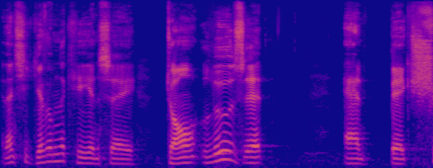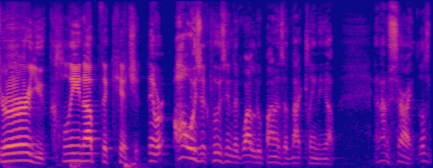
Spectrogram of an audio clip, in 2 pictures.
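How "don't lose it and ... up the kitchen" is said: slow, loud, bossy warning; hammed-up stern parish secretary handing over a key; scolding secretary. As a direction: lay down the law word by word.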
